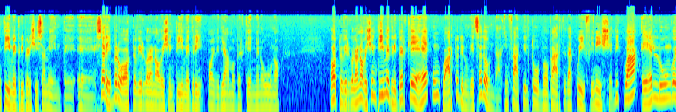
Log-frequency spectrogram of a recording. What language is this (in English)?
Italian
